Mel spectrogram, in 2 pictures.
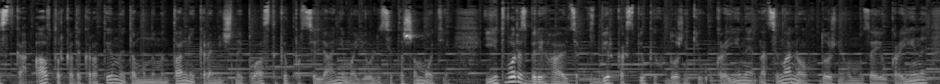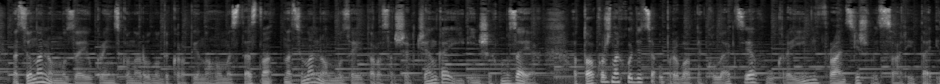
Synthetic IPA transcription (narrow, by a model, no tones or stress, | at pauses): st̪kɐ̰ɑwt̪ɔrkɐd̪e̞kɔɾɐt̪ɪwnɔjit̪ɐmɔnʊme̞nt̪ɑlʲnɔjikeɾɐmʲit͡ʃnɔjiplˠɑst̪ɪ̥kɪwpɔsʲelʲɑnʲimɐjulʲʊt͡sʲit̪ɐʃɐmɔtʲʰḭ | jijit̪ʋɔɾɪzbeɾʲiɦɑjʊt͡sʲːɐuzbʲirkɐxsʲpʲilˠkɪxʊd̪ɔʒnɪkʲiwukɾɐjinɪnɐt͡sʲiɔnɑlʲnɔɦɔxʊd̪ɔʒnʲɔɦɔmʊzɛjʊːkɾɐjinɪ | nɐt͡sʲiɔnɑlʲnɔɦɔmʊzɛjʊʊkɾɐjinʲsʲkɔɦɔnɐɾɔd̪̚nɔd̪ekɔɾɐt̪ɪwnɔɦɔmɪst̪ɛ̰t̪st̪ʋɐ̰nɐt͡sʲiɔnɑlʲnɔɦɔmʊzɛjʊt̪ɐɾɔsɐʃewt͡ʃɛnkɐiʔinʃɪxmʊzɛjɐx | ɐt̪ɑkɔʒznɐxɔdʲɐt͡sʲːɐʔupɾɪʋɑt̪nɪxkɔlˠɛk̚t͡sʲijɐxukɾɐjinʲifɾɑnʲt͡sʲijiʃʋɐ̰jt̪sɑ̰ɾʲijit̪ɐ̰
